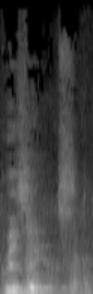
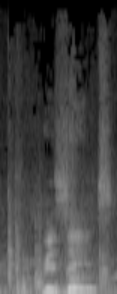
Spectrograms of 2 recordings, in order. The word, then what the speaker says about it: Grizzands: Grizzands. Say it with me. Grizzands. Grizzands. 2 syllables.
